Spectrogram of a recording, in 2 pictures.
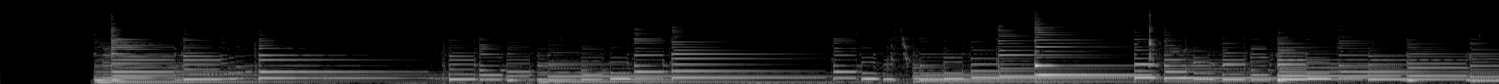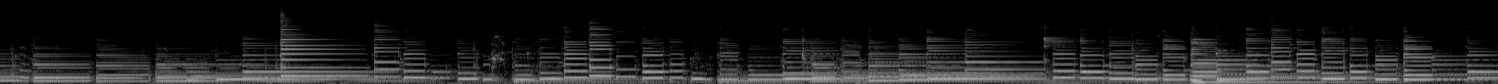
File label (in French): suite violoncelle; Johann Sebastian Bach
